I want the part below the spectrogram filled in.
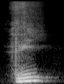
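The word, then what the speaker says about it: riz: R y Z. Va a sonar ri. Esa Z no va a sonar al final.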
